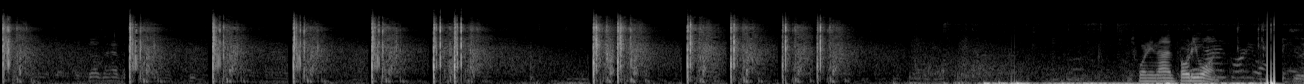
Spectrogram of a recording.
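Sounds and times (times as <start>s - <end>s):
rifle shots echoing: 0.0s - 5.3s, 5.9s - 10.1s.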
